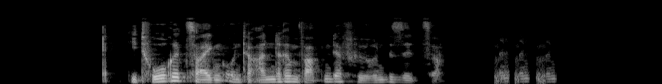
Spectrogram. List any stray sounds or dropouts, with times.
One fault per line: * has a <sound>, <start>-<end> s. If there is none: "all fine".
* has a laugh, 4.9-5.6 s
